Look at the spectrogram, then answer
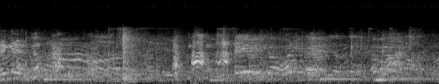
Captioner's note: all laughing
